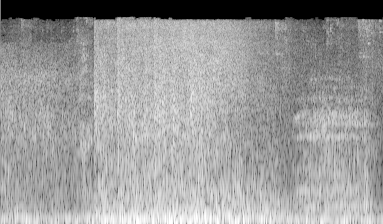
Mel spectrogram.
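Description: Fire roars and crackles in a burst of flames.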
